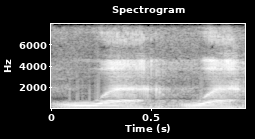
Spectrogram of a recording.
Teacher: karena huruf w ini memiliki sifat Lin lembut yaut menyunkan karena huruf wau itu makhrojnya itu memonyonkan bibirnya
